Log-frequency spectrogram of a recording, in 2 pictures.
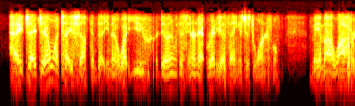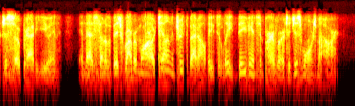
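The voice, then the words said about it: Imitates another person's voice. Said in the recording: “my Bill Clinton imitation.”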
